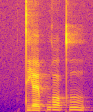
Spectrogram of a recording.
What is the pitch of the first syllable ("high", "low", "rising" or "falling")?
rising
